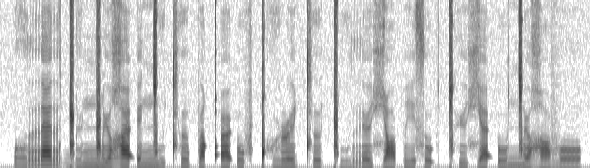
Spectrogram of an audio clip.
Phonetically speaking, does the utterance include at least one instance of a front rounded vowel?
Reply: yes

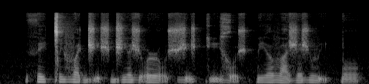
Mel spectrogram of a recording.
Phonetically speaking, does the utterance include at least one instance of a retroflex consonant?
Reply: no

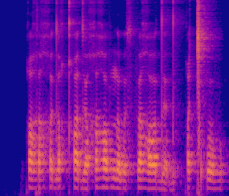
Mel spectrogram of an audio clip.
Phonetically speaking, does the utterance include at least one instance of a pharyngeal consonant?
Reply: no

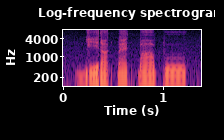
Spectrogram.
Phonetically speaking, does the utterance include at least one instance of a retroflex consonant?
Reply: no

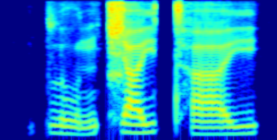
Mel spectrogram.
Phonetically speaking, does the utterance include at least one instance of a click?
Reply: no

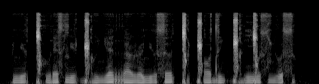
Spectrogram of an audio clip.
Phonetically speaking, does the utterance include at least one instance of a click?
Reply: yes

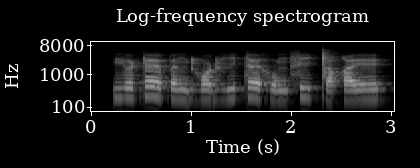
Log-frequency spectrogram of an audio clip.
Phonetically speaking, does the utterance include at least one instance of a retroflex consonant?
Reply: yes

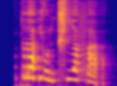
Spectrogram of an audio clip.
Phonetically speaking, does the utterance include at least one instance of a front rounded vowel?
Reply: no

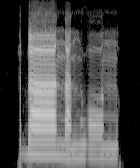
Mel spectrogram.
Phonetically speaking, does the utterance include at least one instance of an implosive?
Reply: yes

